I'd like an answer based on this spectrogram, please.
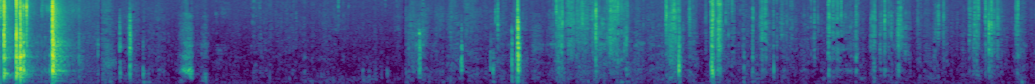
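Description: Bench handling sounds: a few sharp clacks at the start as the plastic glue bucket is handled. From about four seconds in, parchment paper rustles as it is spread out and wooden boards knock lightly as they are laid on it.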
